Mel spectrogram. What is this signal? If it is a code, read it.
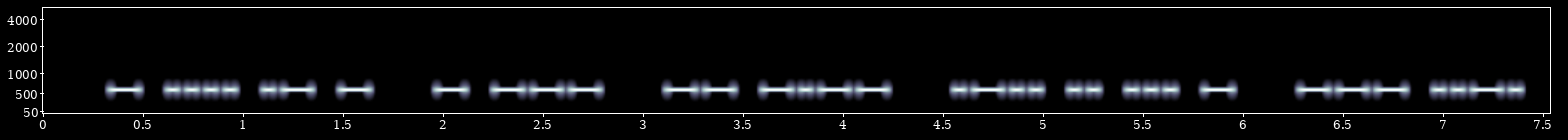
Morse code, heard as a keyed tone, about 25 wpm, 600 Hz. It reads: THAT TO MY LIST OF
